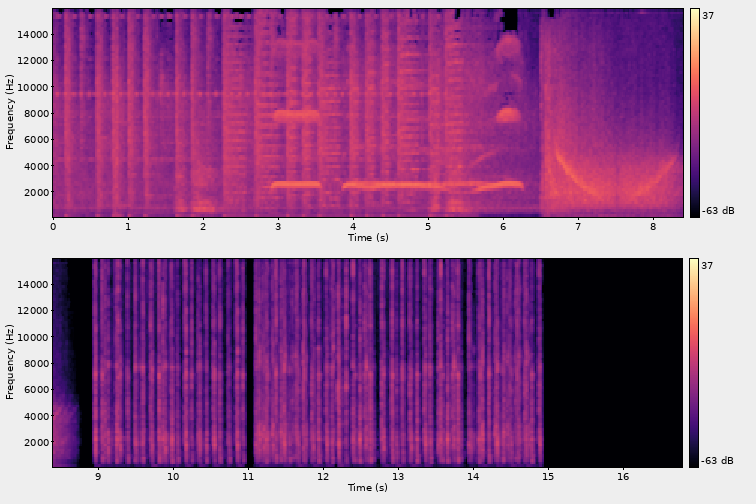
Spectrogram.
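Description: Cartoon opening theme music with a beat, which gives way about six seconds in to a swelling whoosh. After that comes a rapid run of typewriter-like clicking that lasts about six seconds.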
